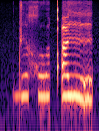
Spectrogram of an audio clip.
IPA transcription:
d e̤ χ o̤ qʼ ɪː

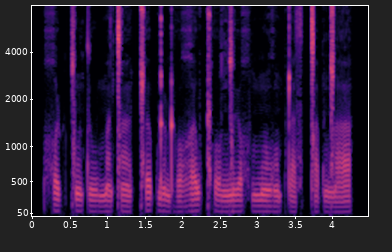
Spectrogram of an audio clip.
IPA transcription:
χ ʉ ʈ ǀ ũ t u m ã ǀ ã ə̯ ǁ ə p ɖ õ ɖʱ o ʁ ə w ǁʰ o ŋ͡ǀ ʉ χ m ũ ʁ õ p ʈ a s ǀ a p ŋ͡ǁ a

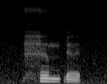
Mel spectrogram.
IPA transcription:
h ə˧ m ɗ ə˨˩ t̚

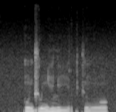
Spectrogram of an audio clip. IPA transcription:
k ũ˦ d͡ʒ u˧ ɲ i˦ l iː˧ ɾ ə˨ k t͡ʃ ũ˧ m ŋ ɔ̃˧

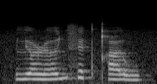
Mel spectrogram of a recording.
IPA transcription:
lʲ ɒ ɭ ɜ ʎ s ɛ t qʰ ɜ w

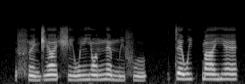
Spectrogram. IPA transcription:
f ɛ̃˧ d͡ʒ ã˦ ʃ i˧ w ĩ˦ j ɔ̃˦ n ɛ̃˦˨ m i˨ f u˨ | t ɛ˦ w i˦ k͡p ã˦ j ɛ̃˦

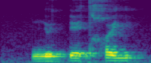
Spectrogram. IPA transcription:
n ʏ˨ d ɗ e˦ d χ ʏ˥ lʲ

